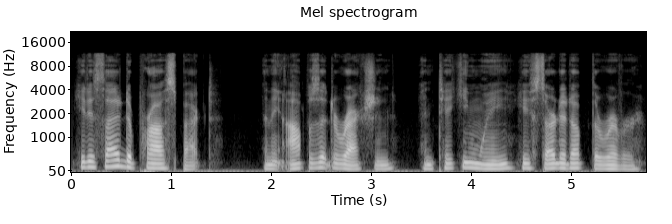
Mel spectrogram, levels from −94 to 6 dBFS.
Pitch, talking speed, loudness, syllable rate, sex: 125 Hz, 165 wpm, -20 LUFS, 5.6 syllables/s, male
